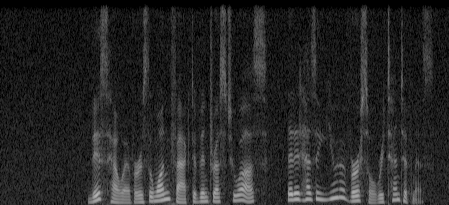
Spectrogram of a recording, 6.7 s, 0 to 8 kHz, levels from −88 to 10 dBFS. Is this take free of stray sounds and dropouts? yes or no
yes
